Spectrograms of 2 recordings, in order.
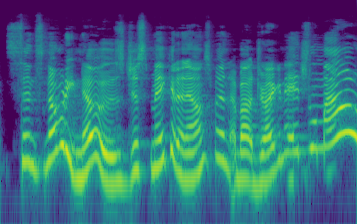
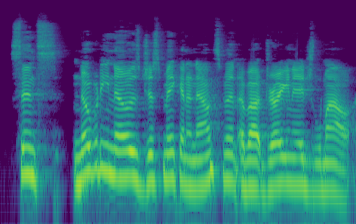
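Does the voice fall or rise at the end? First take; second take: rise; fall. First: The voice rises at the end, like a question. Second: The voice falls at the end, like a statement.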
